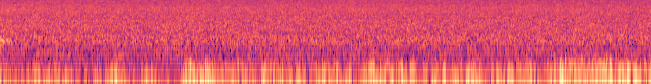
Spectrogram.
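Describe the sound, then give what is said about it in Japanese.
A strong, powerful river rushes past in a continuous, loud roar of churning water, broad and even with no pauses or individual splashes standing out. “川がすごく綺麗で強い流れ、力強い感じで、すごく綺麗”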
